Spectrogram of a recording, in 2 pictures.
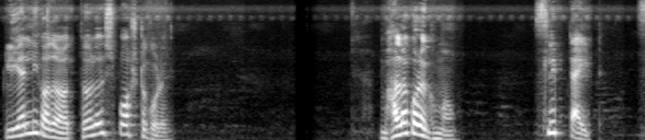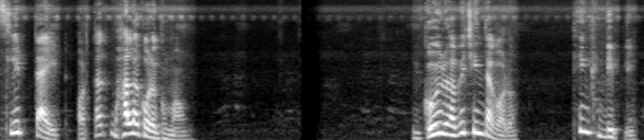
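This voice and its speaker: Woman teaching translation with lively pitch. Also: slow pace, long pauses. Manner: reads each sentence in Bengali, then English, then explains. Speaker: language teacher. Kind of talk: scripted translation lesson.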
